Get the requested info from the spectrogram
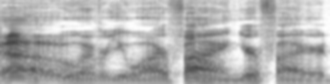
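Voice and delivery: furious, irate, boiling-over angry outburst. Describing a favorite clip before playing it, mock-irate Smithers impression. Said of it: "Smithers is so irate".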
